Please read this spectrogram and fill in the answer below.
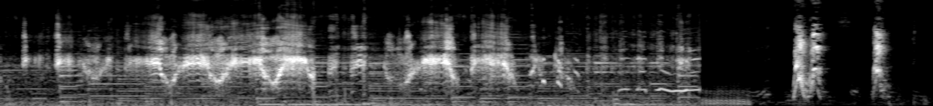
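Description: French bulldog vocalizing in drawn-out, rising-and-falling howls, several in a row, over background music. The music and howls stop suddenly near the end, leaving a few short sharp sounds.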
